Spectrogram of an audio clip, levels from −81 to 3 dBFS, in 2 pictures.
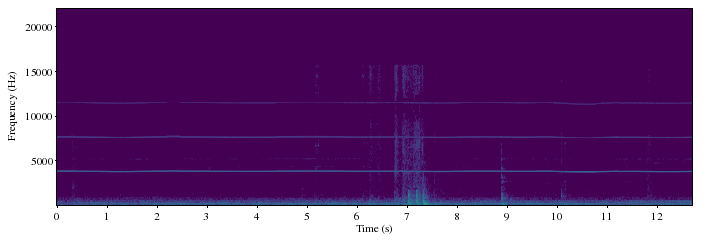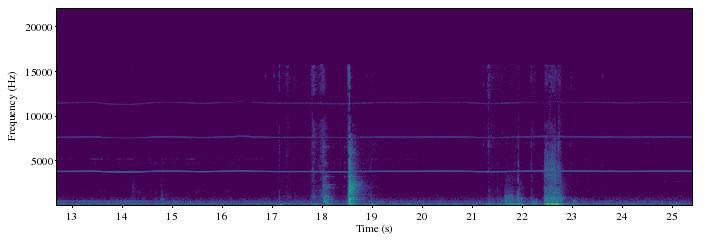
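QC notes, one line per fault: Throughout: switching supply whistle. A thin, high whistle sits under the sound for the whole clip, wandering between about 3.77 and 3.87 kHz, roughly 4 kHz. It sits about 15 dB below the programme. A switching power supply is running its converter at an audible rate, in burst mode or beating against another supply. As its load shifts, the switching rate moves, so the pitch drifts rather than holding steady.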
